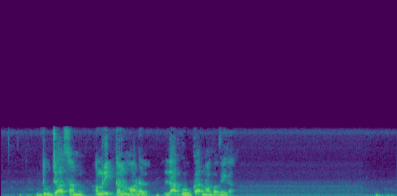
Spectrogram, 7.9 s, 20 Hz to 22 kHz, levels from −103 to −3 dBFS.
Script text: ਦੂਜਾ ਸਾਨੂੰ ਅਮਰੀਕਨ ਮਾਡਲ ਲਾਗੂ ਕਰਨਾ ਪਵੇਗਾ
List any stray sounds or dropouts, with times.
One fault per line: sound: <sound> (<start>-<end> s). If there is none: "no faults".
no faults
